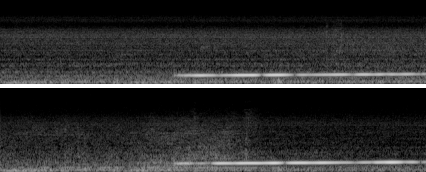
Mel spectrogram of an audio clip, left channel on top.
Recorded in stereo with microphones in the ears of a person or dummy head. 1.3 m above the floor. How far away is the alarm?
About 8.5 m.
